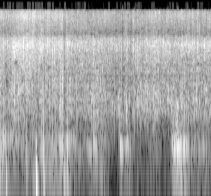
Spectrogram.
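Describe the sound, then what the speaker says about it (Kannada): Long-sliced onions and chopped garlic fry in a pan for dill-leaf rice, giving a close, steady sizzle with a few soft stirring scrapes. "ಇವಾಗ ಇದನ್ನು ಈರುಳ್ಳಿ ಚೆನ್ನಾಗಿ ಫ್ರೈ ಆಗಬೇಕು"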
